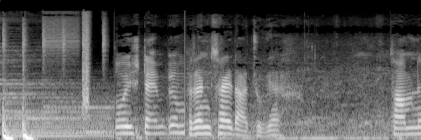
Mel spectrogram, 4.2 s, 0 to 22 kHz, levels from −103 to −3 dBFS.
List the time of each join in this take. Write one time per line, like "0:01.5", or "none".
0:01.0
